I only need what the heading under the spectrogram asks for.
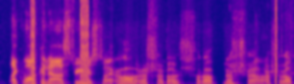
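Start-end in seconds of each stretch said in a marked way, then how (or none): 1.4-3.6 put-on Scottish accent, higher pitch. Retelling how a friend practices his Connery while walking down the street: imitating a friend's Connery impression. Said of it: "I've caught Luke practicing his Connery".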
